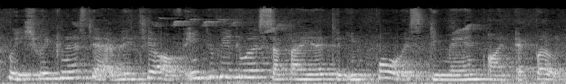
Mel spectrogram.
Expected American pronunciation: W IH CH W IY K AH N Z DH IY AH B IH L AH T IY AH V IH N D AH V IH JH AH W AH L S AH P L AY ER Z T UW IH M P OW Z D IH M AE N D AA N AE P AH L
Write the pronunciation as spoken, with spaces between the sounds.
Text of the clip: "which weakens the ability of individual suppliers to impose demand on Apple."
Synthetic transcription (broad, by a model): W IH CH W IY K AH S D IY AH B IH L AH T IY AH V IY N D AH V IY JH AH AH L S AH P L AY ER T UW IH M P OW S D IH M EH N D AA N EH P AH L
